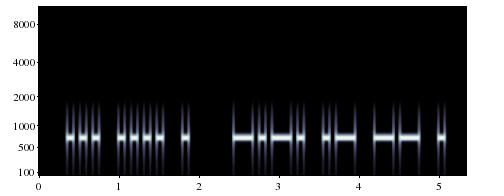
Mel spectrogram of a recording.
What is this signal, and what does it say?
Morse code, heard as a keyed tone, about 15 wpm, 700 Hz. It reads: SHE CAME
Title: Sentences from Top 300 Words 15wpm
